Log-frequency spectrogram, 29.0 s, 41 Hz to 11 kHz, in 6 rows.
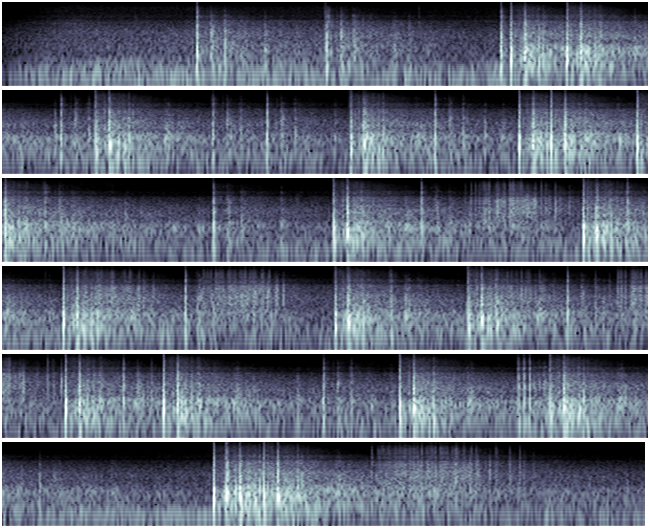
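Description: A 19-shot 1.25-inch consumer firework cake firing shot after shot, about one a second, each a launch thump followed by an aerial burst. The loudest reports come about four seconds in and again near the end, and the firing stops shortly before the end.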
